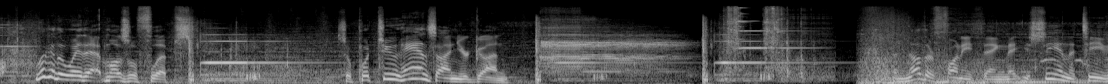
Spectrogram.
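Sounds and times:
sharp hit with ringing ding: 0:02.0 - 0:03.2, 0:05.4 - 0:08.6
buzzer wrong tone: 0:05.4 - 0:07.3.

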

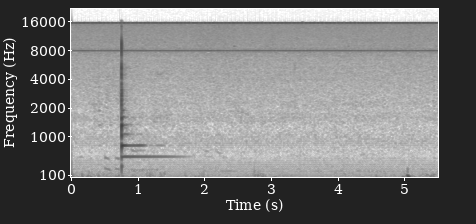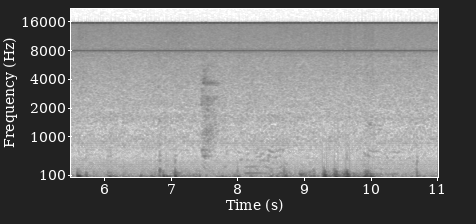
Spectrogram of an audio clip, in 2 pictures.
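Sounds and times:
steady electrical hum: 0:00.0 - 0:11.0.

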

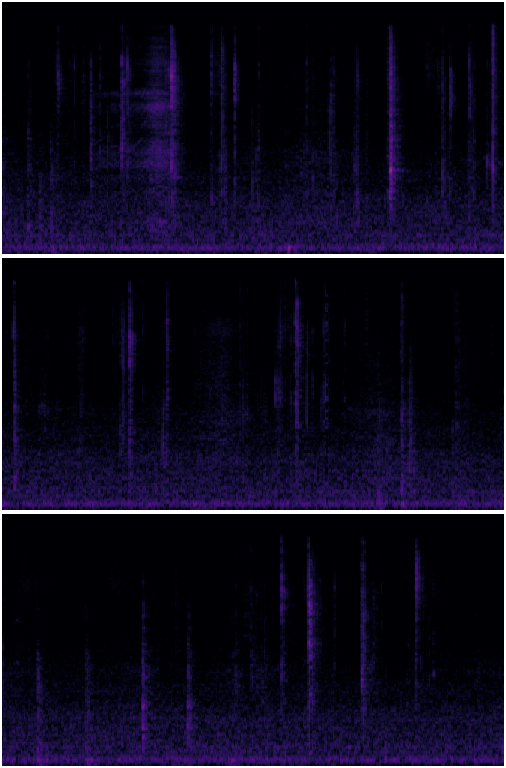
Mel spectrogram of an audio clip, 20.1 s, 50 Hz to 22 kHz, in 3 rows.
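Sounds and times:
faint clicks of cards: 0:00.3 - 0:07.0
wrapper rustle: 0:09.7 - 0:11.3.

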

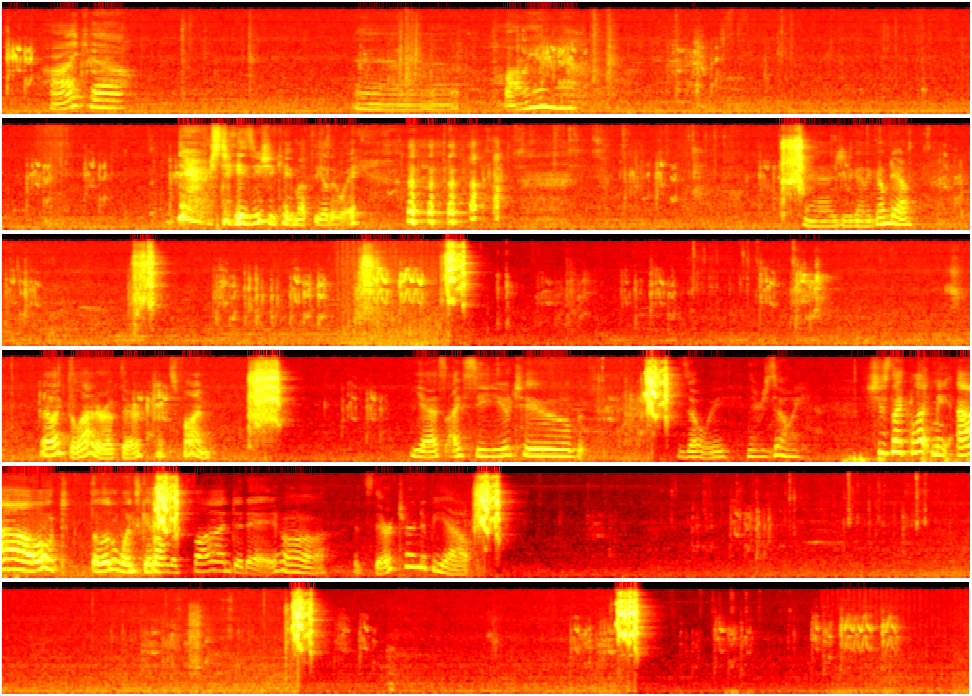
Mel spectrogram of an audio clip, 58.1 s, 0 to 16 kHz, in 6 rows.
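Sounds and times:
parakeets chirping: 0:00.0 - 0:01.2, 0:04.0 - 0:07.4, 0:09.8 - 0:13.6, 0:14.4 - 0:27.8, 0:30.3 - 0:33.0, 0:34.8 - 0:35.9, 0:40.0 - 0:40.6, 0:43.4 - 0:43.9, 0:44.5 - 0:47.1, 0:49.6 - 0:52.2, 0:53.2 - 0:57.6.

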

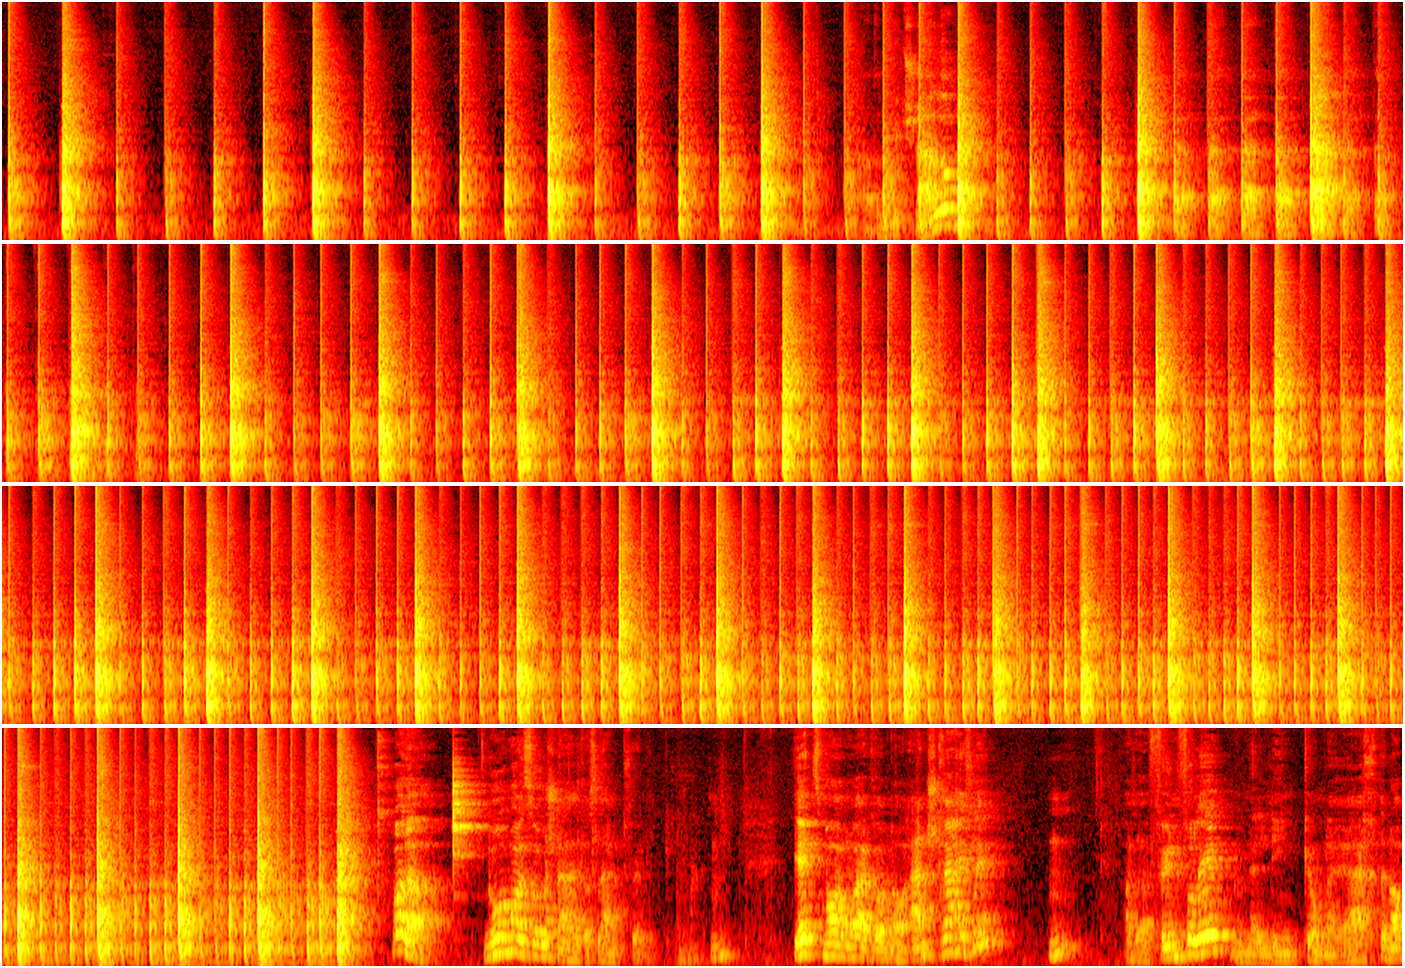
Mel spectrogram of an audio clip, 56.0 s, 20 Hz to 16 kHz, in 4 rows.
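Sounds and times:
drumsticks on rubber practice pad: 0:00.0 - 0:12.2, 0:14.3 - 0:46.9.

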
